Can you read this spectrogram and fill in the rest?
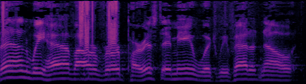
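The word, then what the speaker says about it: paristemi (παρίστημι): P-A-R-I-S-T, long E-M-I, paristemi.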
